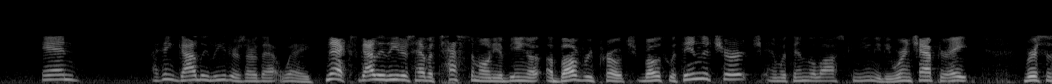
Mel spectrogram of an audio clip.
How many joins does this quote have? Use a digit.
1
